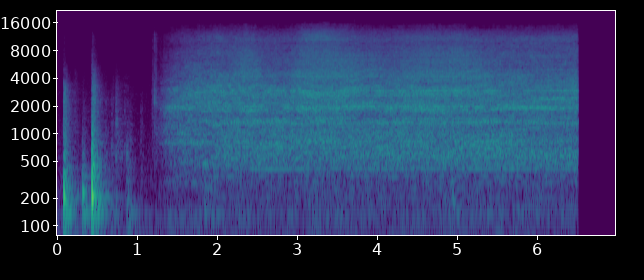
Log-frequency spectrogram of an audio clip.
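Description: A blow dryer brush drying curly hair: after a few brief taps and rustles, a loud, steady airy whir starts and runs evenly for about five seconds before cutting off abruptly.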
